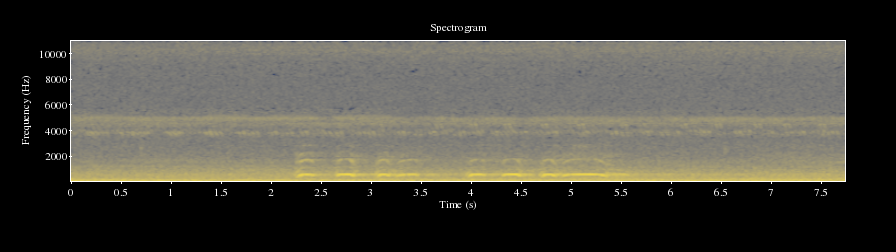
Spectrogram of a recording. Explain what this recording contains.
Recording of a Barred Owl hooting. This was recorded with a cheap parabola into a Zoom H2.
